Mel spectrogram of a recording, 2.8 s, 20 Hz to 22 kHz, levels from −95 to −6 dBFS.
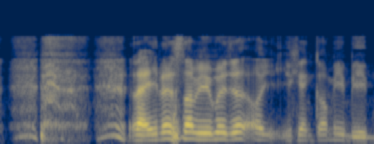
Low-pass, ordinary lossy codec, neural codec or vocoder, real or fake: none; none; codec, 16 kHz, 16 kbps, FunCodec, trained on LibriTTS, 50 frames a second; fake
